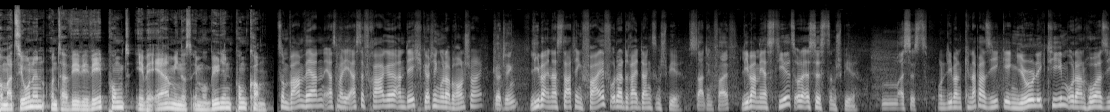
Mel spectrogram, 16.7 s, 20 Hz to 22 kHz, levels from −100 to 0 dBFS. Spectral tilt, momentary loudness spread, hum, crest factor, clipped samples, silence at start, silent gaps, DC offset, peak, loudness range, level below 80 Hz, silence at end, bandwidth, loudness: -6.5 dB/octave; 16 LU; none; 18 dB; under 0.1%; 0 s; 4.10-4.14 s; under 0.1%; -4 dBFS; 9 LU; -46 dBFS; 0 s; 16.5 kHz; -21 LUFS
